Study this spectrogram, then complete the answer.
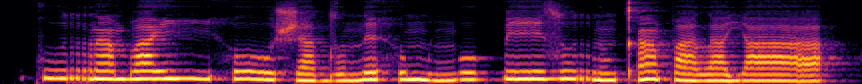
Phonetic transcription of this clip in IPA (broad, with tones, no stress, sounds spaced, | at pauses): k u˦ r ã˦ b a˦ ɣ iː˦˨ h oː˦˨ ʃ a˨ d o˨ n ɛ˦ h ʊ˦ m ɪ˨ ŋ oː˦ k͡p eː˦ z u˦ r ũ˨ kʼ ã˦ p a˨ l a˨ j aː˨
